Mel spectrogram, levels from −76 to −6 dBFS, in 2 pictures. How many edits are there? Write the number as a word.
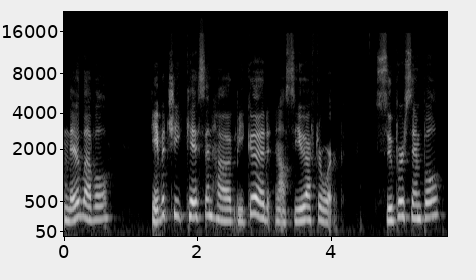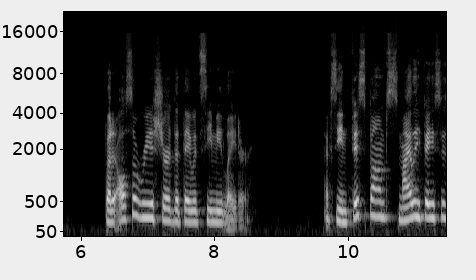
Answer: one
